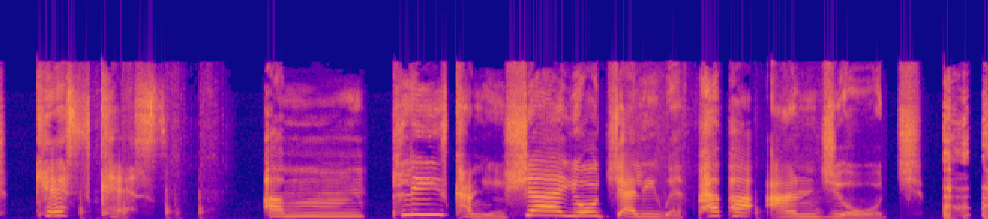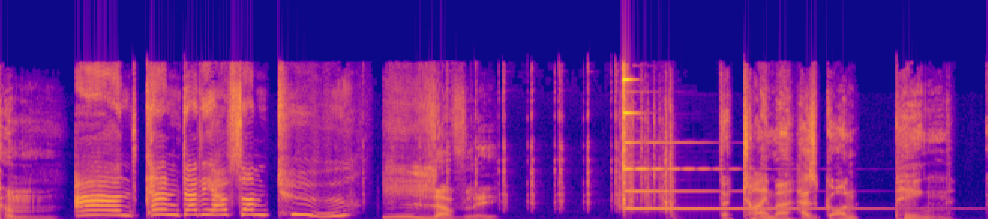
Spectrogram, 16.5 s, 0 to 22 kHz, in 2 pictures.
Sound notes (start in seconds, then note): 7.8 coughs; 13.4 dinging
